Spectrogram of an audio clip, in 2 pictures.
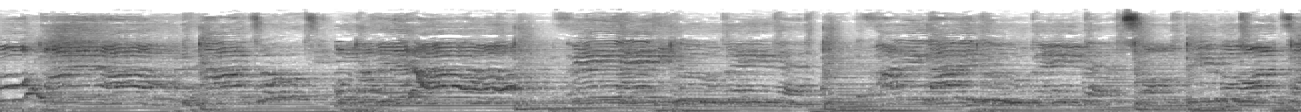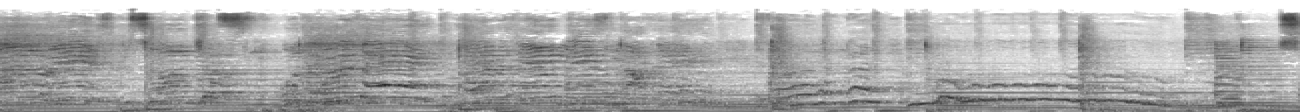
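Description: Live band performance: a woman sings lead, and three women sing backing vocals over keyboard, bass guitar and drums.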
